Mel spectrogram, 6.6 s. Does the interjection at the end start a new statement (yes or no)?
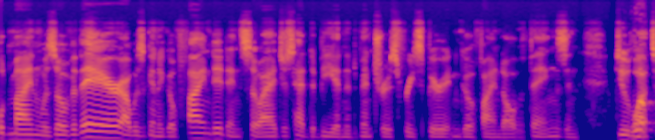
no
